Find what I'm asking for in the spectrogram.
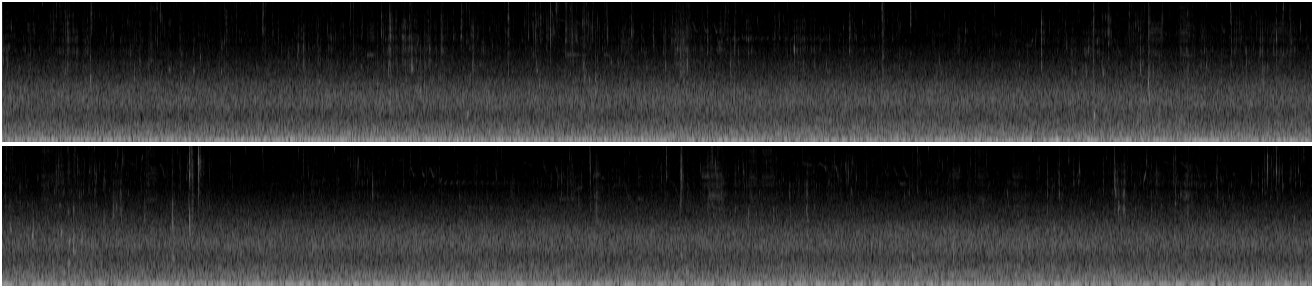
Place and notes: Vltava river ripples on the landing stage, U Ledáren, Praha, Czechia - Vltava ripples on the landing stage
With normal ears it is rather difficult to hear the river Vltava at Braník as traffic noise from the autobahn on the opposite bank continuously drowns out most quieter sounds including water ripples, rowing boats and kayaks. However, at some spots small waves breaking on stones at the river's edge are audible. Here the landing stage creates water eddies and gurgles that are audible. At the end the wind ruffles the microphones.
